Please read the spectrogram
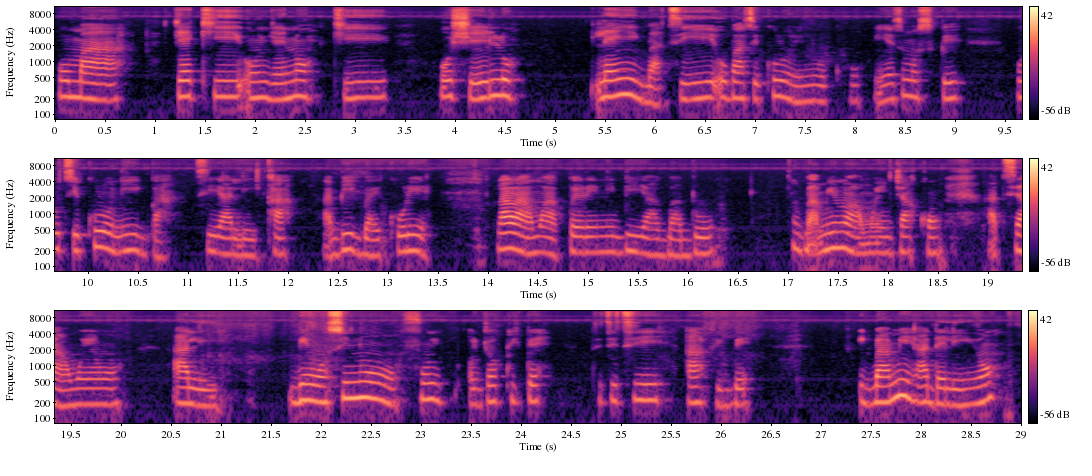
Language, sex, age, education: Yoruba, female, 46-60, tertiary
